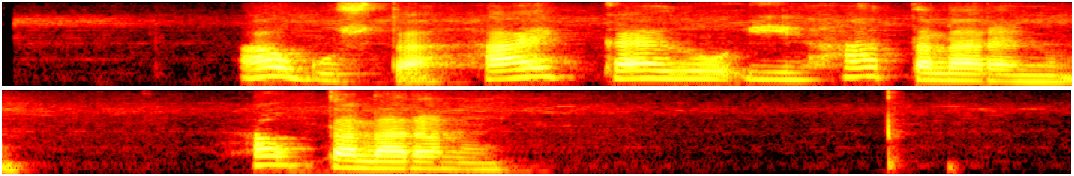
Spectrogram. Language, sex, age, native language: Icelandic, female, 20-29, Spanish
